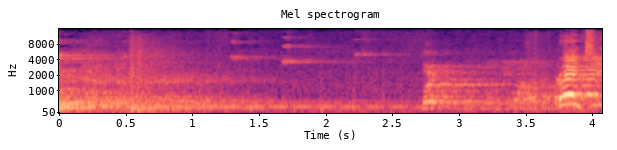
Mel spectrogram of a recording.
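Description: Sneakers squeaking on a gym's basketball court during play: a few short, high squeaks in the middle, between spoken words.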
